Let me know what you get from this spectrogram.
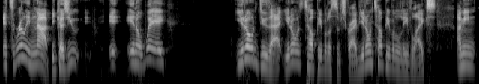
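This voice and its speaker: A man in his thirties hosting a casual live stream, reacting in a rambling, profane, animated way. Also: high voice, unhurried. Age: 30s.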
